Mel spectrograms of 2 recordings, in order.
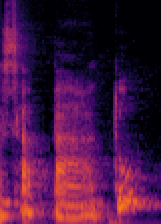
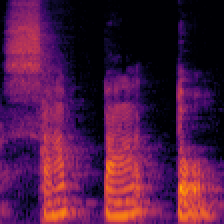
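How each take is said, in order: First: Said in the usual way. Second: SAPATO split into three separate syllables, sa, pa, tó. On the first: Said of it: "com essa palavrinha". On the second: Shown as a demonstration. Teacher showing children the parts of sapato, syllable by syllable. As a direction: say sapato in slow, detached syllables with a full final vowel. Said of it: "Então, aqui está".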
